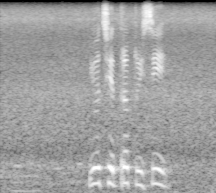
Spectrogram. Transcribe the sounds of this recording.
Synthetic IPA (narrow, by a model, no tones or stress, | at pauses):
jot͡sʰet̪rʌkrisi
